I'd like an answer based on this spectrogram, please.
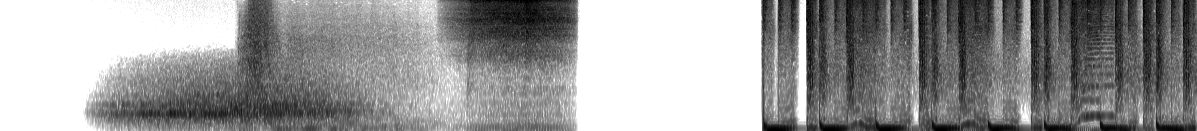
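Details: A swelling whoosh and a hissing burst, a few seconds of silence, then punchy electronic music with heavy bass thumps.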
